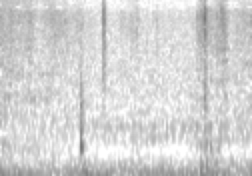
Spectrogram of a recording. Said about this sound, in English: Again, sorry for the interference. I know these cars are kind of loud.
